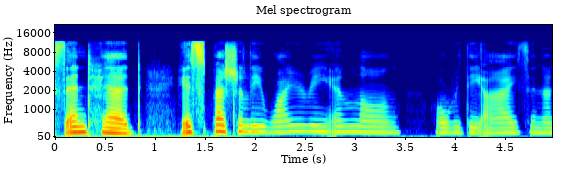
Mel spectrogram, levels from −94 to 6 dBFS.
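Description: From 1.75 to 2.1 s, the speech drops by roughly 20 dB, and zipper noise rides on the fade. The gain moves in 1 dB steps with no smoothing between them, about a hundred steps a second. Each jump puts a small click into the waveform. Together the clicks form a fast, buzzy ticking under the speech while the level falls.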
